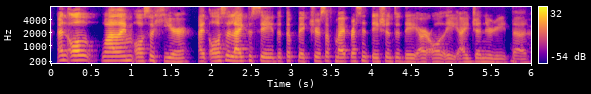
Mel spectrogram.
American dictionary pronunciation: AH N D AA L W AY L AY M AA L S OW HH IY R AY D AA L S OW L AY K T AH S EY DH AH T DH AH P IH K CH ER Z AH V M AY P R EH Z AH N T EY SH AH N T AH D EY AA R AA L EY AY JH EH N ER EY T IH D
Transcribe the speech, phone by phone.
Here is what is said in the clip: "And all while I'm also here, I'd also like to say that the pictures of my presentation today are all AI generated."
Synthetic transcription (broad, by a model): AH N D AA L W AY L AY M AA L S OW HH IY R AY D AA L S OW L AY K T AH S EY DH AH T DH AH P IH K CH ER S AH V M AY P R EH S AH N T EY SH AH N T AH D EY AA R AA L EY AY JH EH N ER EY T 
